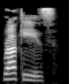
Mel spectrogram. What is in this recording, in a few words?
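"rockies", British English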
